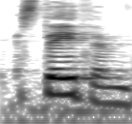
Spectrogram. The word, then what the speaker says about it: Statham: Statham.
